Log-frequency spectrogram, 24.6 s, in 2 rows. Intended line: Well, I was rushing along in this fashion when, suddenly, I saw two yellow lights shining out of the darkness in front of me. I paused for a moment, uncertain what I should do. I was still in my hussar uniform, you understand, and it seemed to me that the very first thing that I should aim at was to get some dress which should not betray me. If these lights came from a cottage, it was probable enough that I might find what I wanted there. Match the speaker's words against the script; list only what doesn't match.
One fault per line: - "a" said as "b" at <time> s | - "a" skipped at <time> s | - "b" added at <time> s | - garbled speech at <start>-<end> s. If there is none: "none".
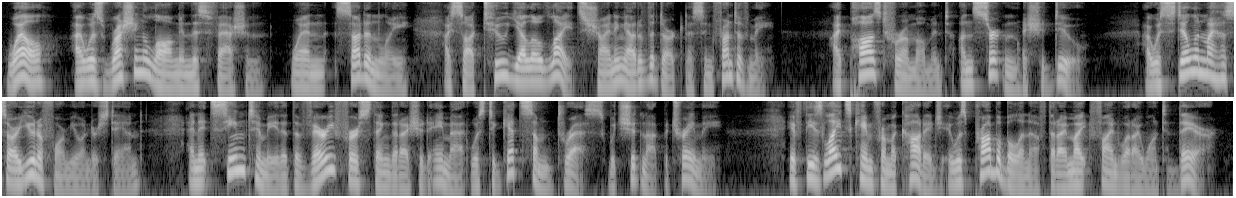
- "what" skipped at 10.2 s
